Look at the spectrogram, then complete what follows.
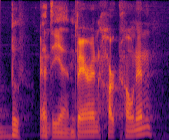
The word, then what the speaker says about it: Harkonnen: at the end Baron Harkonnen I don't know harkonnen Harkonnen it's harkening yes I remember that I'd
